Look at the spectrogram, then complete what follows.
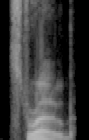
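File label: "strobe", British English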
